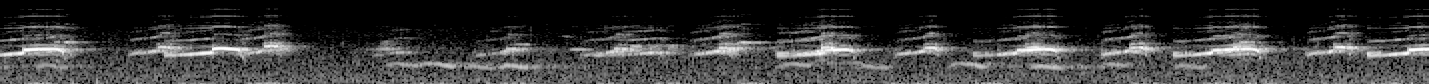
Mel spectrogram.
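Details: A Weka, a flightless New Zealand bird, gives its distinctive call: shrill, rising whistled 'coo-eet' notes, repeated about once a second, mixed with lower, softer slurred whistles.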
